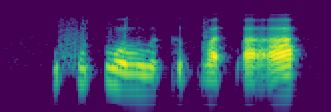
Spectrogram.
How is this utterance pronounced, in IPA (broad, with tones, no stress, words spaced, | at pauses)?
fu˦˥t̚vo˧lṳ˨˩ə̯kə˨˩p̚ va˨˩t̚ʔa̰ː˧˥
